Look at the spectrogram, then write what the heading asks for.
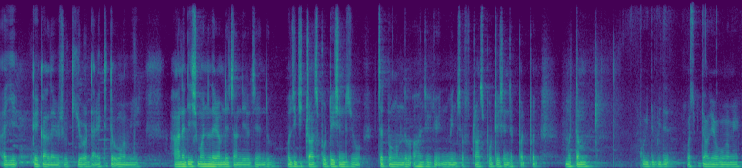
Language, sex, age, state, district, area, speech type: Manipuri, male, 18-30, Manipur, Chandel, rural, spontaneous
